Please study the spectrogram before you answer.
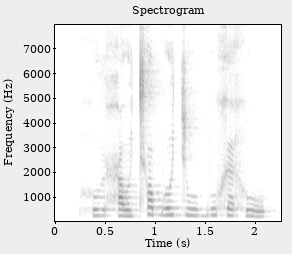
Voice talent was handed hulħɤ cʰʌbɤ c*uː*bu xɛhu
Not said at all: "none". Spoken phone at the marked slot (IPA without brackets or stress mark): uː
